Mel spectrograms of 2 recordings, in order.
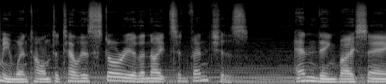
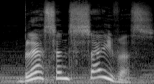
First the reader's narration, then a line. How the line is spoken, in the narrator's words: exclaimed his mother, and for some minutes she was so astonished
